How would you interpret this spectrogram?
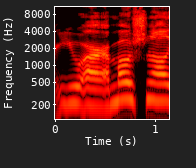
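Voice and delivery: ordinary talk, nothing marked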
